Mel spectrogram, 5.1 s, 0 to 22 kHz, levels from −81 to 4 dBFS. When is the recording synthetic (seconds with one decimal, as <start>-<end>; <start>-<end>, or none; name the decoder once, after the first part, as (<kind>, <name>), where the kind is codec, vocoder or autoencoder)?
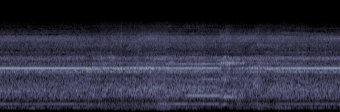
1.3-2.5 (codec, SNAC); 3.3-4.2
